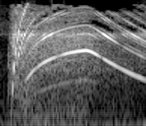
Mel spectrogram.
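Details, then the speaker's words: NSK Pana Max-style push-button, standard-head high-speed air-turbine dental handpiece with a carbide bur, used in a home workshop to drill out a bolt. A piercing whine climbs in pitch as it spins up, holds, then slowly drops. "that's one of them sounds everybody loves so this is good"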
